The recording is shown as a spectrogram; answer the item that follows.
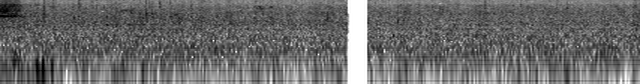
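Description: Steady rush of running water: spring water flowing into a concrete fish pond. It cuts out completely for a moment a little past halfway.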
